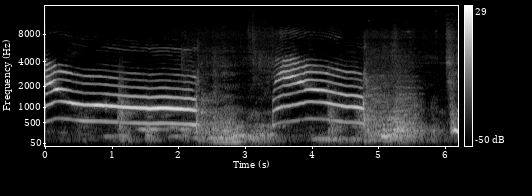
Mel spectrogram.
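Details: Stray street cat, hungry and scared, gives two long steady wails, each over two seconds, the second rising sharply at its start, with a gap of quieter rustling between them and a brief sound at the end.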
